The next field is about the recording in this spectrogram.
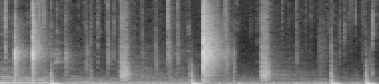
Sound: fire cracks

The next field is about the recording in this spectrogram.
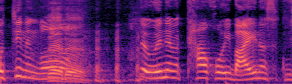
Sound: laughing

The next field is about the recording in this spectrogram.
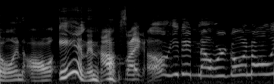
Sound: laughs

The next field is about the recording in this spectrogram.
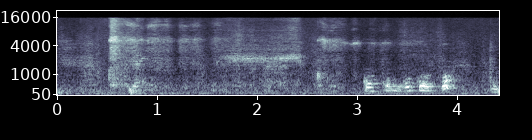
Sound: whooshing

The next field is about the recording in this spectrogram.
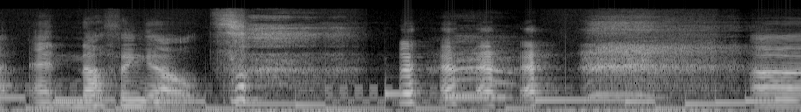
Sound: laughter

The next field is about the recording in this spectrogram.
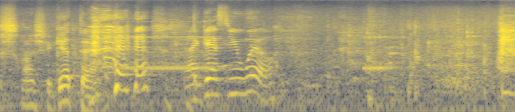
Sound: telephone rings

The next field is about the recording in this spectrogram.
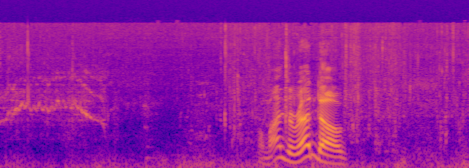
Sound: splashing

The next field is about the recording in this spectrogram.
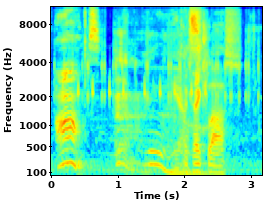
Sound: yawns

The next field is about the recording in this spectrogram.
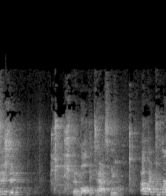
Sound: clanking of metals

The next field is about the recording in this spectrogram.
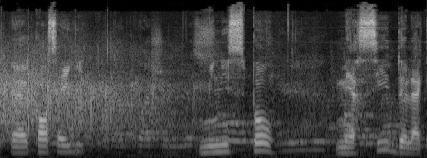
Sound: applause

